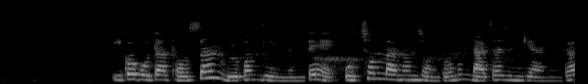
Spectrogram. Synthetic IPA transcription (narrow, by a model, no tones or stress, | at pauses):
iɡʌbodatʌs͈anmuɭɡʌndoinːɯnde̞ot͡ɕʰʌnmanwʌnd͡ʑʌŋdonɯnːad͡ʑad͡ʑinɡeaɲinɡa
